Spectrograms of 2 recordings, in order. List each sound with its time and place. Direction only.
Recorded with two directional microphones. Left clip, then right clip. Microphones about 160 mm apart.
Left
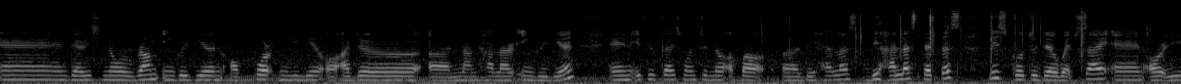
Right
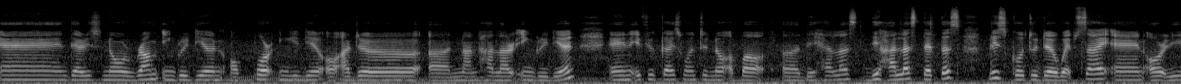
0.0 s a sound: centre (ahead or behind)
1.4 s speech: centre (ahead or behind)
4.3 s mantra: 10° right (ahead or behind)
4.9 s speech: 5° right (ahead or behind)
7.2 s speech: 20° right (ahead or behind)
7.8 s speech: centre (ahead or behind)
